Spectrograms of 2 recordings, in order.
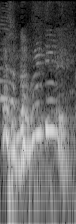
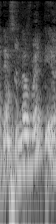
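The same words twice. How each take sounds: First: High, loud repeat; preacher repeating his point to the church, shouted; emphatic shout. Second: Chuckling through it; preacher amused, telling the church it is enough; laughing. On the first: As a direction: drive it home loudly. Preacher repeats line, louder and higher. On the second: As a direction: laugh the words out. Preacher repeats line, first laughing. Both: Real, not acted.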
